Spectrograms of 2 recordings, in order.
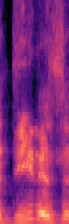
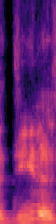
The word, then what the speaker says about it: Adidas: that you know well that's like Adidas we call Adidas Adidas here in America but in German it's a German brand it's called Adidas there arida y'all never would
